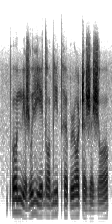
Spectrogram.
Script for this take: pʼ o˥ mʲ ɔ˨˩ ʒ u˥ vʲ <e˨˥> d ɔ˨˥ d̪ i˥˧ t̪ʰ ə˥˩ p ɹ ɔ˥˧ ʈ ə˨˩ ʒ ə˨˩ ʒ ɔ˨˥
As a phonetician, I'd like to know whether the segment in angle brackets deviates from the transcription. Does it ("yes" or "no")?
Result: no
